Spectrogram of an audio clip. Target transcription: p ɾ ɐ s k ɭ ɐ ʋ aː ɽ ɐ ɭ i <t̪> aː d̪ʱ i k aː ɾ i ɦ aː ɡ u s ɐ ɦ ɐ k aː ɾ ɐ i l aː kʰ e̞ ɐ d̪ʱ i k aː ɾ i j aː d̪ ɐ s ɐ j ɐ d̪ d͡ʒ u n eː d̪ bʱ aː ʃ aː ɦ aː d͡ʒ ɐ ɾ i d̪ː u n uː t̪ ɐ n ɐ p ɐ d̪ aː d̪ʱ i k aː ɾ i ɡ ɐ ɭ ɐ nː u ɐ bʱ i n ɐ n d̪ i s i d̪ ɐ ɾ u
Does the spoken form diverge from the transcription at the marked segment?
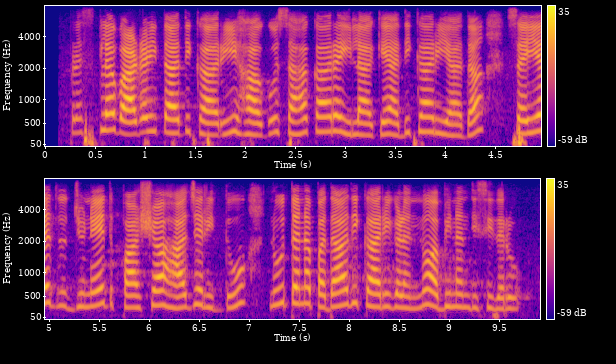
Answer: no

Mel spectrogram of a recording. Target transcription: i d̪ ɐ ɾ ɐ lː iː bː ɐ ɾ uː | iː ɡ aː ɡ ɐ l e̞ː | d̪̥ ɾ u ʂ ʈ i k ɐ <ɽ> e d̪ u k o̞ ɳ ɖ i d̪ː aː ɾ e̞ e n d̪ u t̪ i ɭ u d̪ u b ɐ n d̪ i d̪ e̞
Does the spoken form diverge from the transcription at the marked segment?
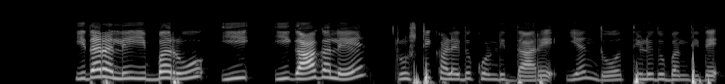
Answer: yes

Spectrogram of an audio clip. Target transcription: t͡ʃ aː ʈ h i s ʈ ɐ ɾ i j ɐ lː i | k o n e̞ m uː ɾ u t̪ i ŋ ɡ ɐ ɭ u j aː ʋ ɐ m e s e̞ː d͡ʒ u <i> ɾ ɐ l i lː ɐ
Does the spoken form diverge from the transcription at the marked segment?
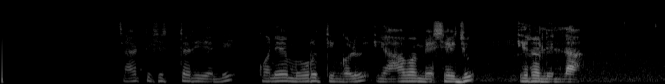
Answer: no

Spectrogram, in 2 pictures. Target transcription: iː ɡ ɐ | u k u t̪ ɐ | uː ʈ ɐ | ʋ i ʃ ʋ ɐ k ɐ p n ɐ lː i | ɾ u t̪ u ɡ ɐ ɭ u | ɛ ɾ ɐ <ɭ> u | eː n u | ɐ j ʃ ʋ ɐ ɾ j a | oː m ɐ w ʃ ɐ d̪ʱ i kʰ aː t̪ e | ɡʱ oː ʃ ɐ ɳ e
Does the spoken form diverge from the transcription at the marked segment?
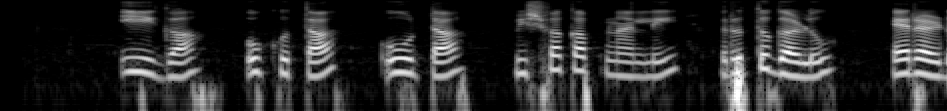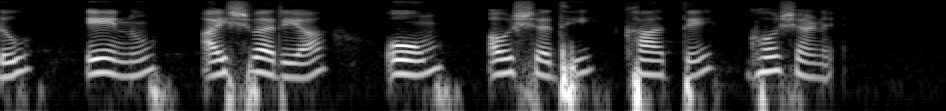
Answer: yes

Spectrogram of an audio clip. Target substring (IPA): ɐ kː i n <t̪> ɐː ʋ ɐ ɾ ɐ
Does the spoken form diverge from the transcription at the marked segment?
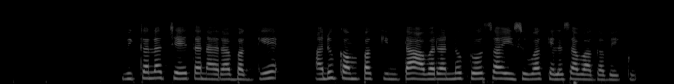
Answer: no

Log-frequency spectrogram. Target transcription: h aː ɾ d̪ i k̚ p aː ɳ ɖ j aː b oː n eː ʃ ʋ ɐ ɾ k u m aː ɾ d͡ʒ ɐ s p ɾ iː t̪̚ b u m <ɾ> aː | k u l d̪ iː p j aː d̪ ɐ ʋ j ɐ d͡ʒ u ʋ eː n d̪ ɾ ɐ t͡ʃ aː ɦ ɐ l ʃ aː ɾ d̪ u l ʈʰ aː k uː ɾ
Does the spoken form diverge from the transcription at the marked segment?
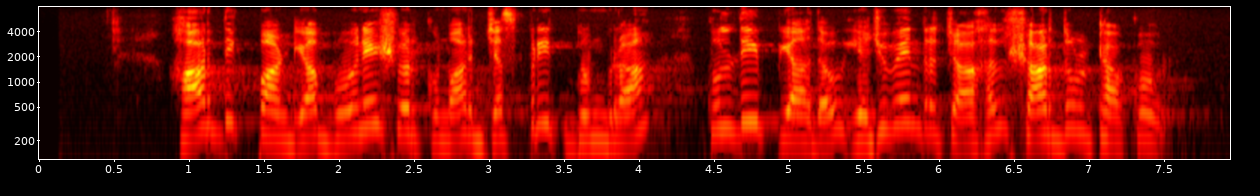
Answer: no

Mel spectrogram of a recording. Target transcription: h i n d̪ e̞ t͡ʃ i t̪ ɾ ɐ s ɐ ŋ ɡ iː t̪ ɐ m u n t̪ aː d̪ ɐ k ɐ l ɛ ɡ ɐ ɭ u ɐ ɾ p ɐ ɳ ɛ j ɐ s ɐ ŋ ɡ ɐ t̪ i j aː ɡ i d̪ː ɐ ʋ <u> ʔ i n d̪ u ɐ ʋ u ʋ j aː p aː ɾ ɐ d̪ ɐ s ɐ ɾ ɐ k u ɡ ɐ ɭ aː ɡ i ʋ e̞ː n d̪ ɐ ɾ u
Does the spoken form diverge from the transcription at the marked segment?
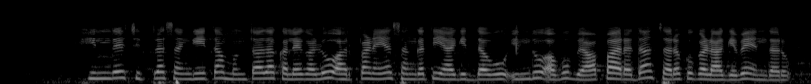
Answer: no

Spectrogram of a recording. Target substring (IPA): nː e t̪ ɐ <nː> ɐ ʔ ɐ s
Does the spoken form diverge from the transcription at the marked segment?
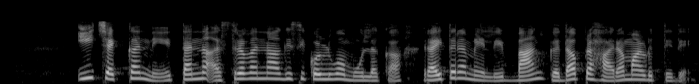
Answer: no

